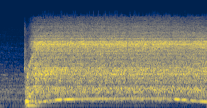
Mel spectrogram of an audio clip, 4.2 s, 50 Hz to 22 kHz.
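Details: Fuji HVLP turbine comparison (Mini Mite 4, Super 4, Q4, Q4 about 59 dB at end of 20-foot hose): turbine spins up sharply and settles into a steady, even high whine with airy hiss; smooth, healthy running.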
